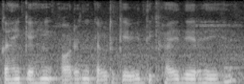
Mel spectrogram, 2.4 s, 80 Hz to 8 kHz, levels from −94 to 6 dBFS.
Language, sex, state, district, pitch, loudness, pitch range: Hindi, male, Uttar Pradesh, Lucknow, 105 Hz, -17 LUFS, 100-110 Hz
